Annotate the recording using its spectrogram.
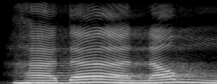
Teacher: Lam jalalah dibaca secara tafkhim karena sebelumnya berharakat fathah. Maka lamnya ini tebal.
